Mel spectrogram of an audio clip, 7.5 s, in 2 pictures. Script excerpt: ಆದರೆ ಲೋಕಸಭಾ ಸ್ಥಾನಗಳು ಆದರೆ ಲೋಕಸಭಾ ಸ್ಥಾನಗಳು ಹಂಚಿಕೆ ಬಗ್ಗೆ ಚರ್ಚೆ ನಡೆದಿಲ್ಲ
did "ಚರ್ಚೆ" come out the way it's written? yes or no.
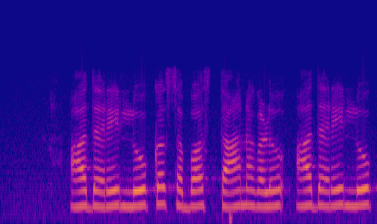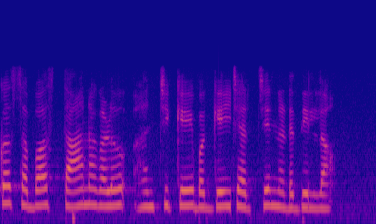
yes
